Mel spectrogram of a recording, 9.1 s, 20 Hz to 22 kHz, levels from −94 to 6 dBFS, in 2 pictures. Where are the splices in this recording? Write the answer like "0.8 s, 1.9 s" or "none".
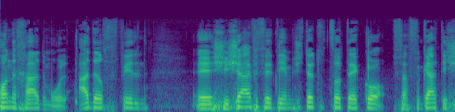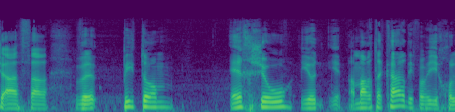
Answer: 3.9 s, 5.2 s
